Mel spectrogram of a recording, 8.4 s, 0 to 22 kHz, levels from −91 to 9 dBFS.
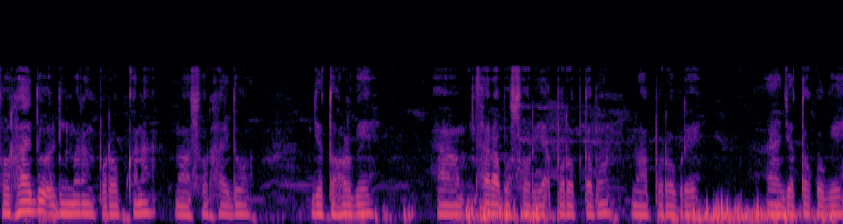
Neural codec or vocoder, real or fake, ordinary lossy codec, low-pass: none; real; none; 7.2 kHz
